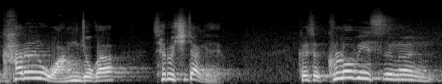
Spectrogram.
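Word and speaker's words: Karl: 그래서 아까 클로비스를 통해서 496년 이렇게 내려오던 그 왕의 가문이 끝나버리고 샤를은 이제 독일말로 카를이거든요. 이게 불어말로 샤를이고 독일식 발음으로 카를이니까 이 샤를 즉 카를 왕조가 새로 시작해요.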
